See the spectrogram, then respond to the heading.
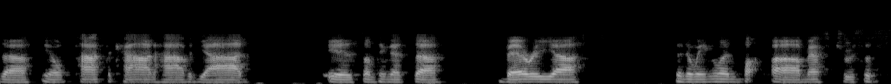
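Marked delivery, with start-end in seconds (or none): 0.8-2.5 dropped R's, Boston style; Boston accent. Shown as a demonstration. Vlogger giving the well-known sample of a Boston accent. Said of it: "the Boston accent is".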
